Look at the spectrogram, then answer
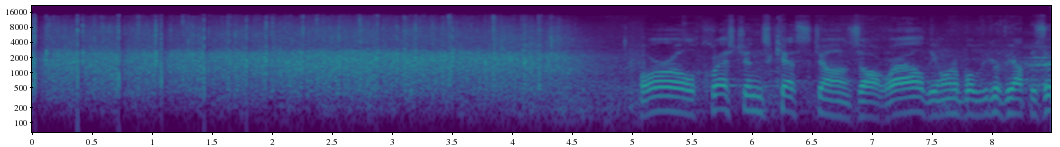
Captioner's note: applause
